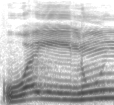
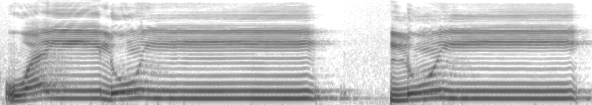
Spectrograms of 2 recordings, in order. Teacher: لابد أن يخرج الصوت الذي بينهما فيه صوت للياء بنسبة متساوية مع صوت الغنة. ركزوا يا إخوة، نصف الصوت للغنة ونصفه للياء.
